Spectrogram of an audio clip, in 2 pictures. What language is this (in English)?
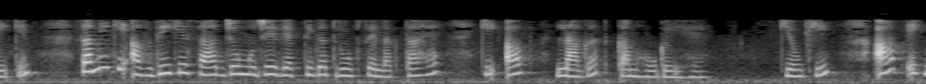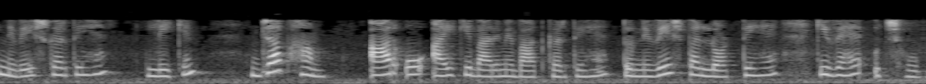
Hindi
